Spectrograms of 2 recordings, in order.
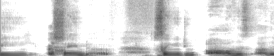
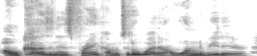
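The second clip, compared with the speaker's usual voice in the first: high, pleading relative voice, much higher; 11 semitones higher than usual. Retold or imitated. Family begging cousin to bring Frank, high pleading voice. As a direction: beg sweetly like an eager aunt.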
